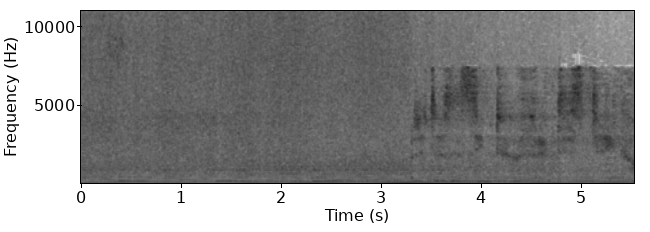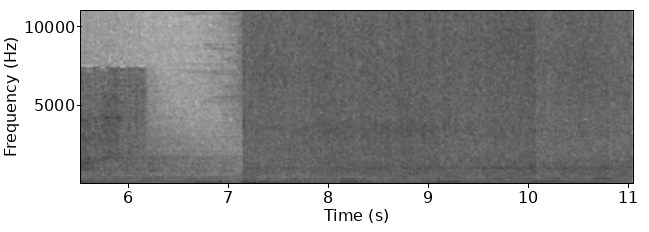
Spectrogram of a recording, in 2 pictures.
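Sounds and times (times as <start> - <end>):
deep bass note sliding down: 0.0 - 4.8, 6.2 - 11.0
hissing noise wash: 0.0 - 11.0
melodic techno music: 0.0 - 11.0.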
